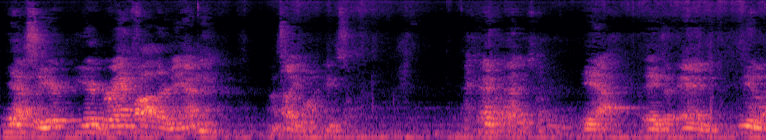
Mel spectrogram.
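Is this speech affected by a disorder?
No.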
